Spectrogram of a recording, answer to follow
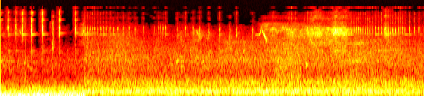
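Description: Wind rumbling on the microphone for about the first second, then a steady low rush of wind and water.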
